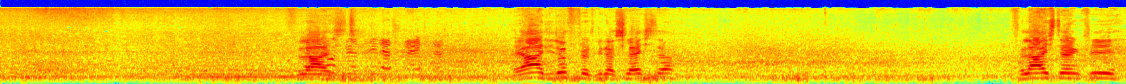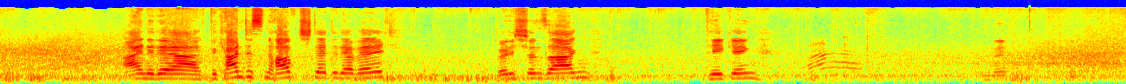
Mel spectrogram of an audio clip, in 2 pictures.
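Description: Wind rushes past the microphone outdoors.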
